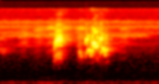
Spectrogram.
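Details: Sooty-headed bulbul recorded naturally as lure sound: a brief note followed by a bubbly, chattering phrase, set against continuous high insect buzzing.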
